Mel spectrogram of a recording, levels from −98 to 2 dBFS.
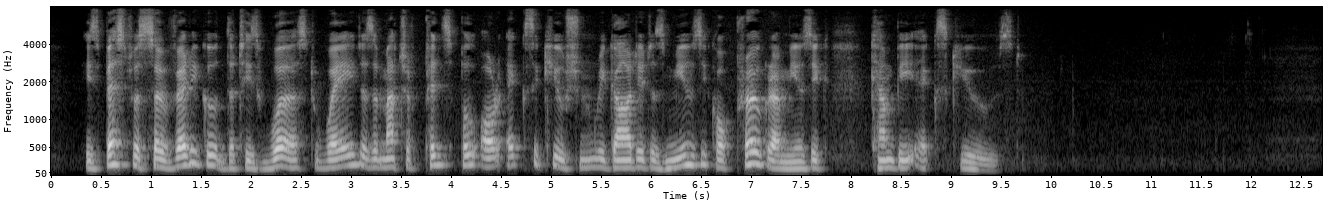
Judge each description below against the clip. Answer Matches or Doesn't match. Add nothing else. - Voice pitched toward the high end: Doesn't match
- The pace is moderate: Doesn't match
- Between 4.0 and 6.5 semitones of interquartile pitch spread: Matches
